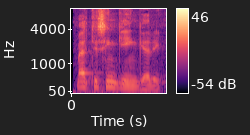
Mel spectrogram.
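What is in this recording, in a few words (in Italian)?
"ghingheri", vocabolario dialettale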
